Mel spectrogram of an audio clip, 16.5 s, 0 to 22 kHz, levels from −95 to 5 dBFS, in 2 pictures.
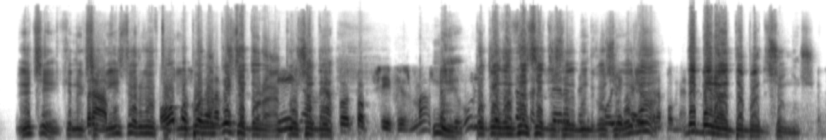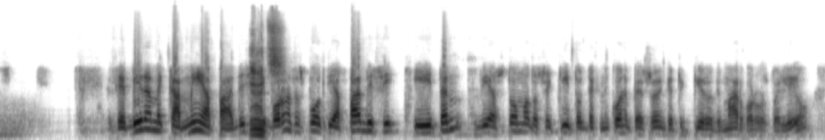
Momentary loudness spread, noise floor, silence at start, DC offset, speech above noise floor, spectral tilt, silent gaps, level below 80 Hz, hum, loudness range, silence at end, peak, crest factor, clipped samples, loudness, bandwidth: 12 LU; -54 dBFS; 0.2 s; under 0.1%; 42 dB; -4.5 dB/octave; none; -46 dBFS; none; 8 LU; 0.2 s; 0 dBFS; 12 dB; under 0.1%; -11 LUFS; 19 kHz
